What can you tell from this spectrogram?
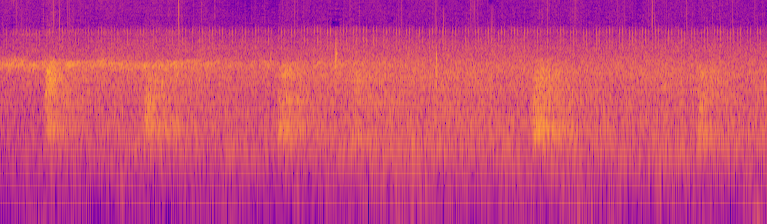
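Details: Bushbuck calling in the wild while cranes circle overhead, perhaps alarmed by a lion: five or six short, harsh broadband barks spaced irregularly about one to two and a half seconds apart over a steady hiss of background noise.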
